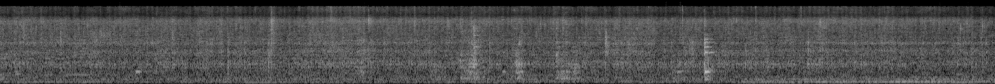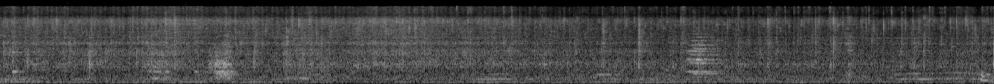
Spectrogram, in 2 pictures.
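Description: Mutton keema cooking with ginger garlic paste in a pan, a steady close sizzle and frying hiss with occasional stirring scrapes throughout, no talking.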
